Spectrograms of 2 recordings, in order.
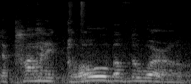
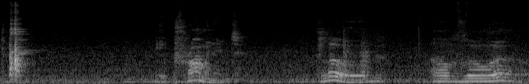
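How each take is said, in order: First: Said in the usual way. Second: "A prominent globe of the world" drawn out very slowly, paused after "prominent" and "globe"; pointed repetition. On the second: Shown as a demonstration. Repeats phrase slowly for effect.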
